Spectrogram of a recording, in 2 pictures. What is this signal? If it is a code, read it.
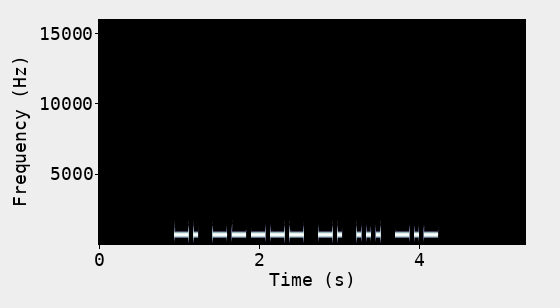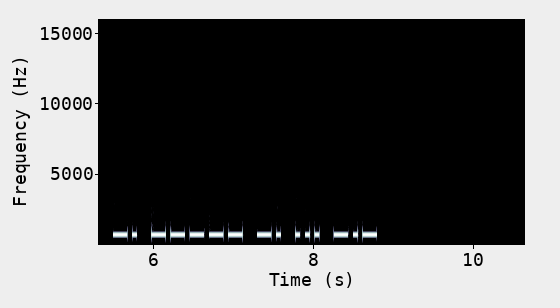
Morse code, heard as a keyed tone, about 20 wpm, 700 Hz. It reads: N0NSK N0NSK
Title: USA Call Signs - 5 Characters - Repeated 2x - 20wpm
